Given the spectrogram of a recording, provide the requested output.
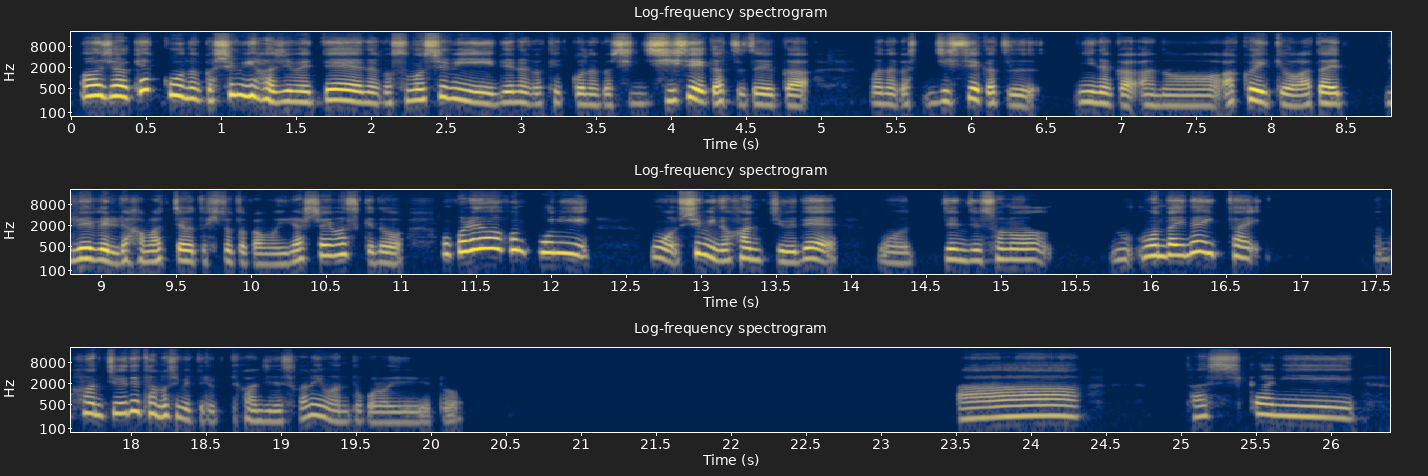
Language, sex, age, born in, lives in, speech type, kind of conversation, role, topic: Japanese, female, 20-24, Japan, Japan, conversation, podcast, host, その趣味はあなたの生活にどんな変化をもたらしましたか？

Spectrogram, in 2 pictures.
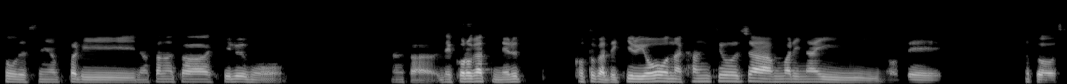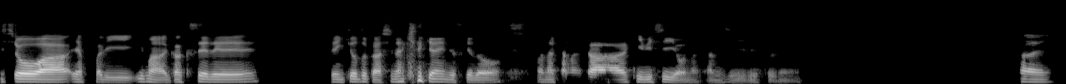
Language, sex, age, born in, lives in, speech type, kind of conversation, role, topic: Japanese, male, 20-24, Japan, Japan, conversation, advice, user, 寝る前についスマートフォンを見てしまって睡眠時間が短くなるのはなぜですか？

